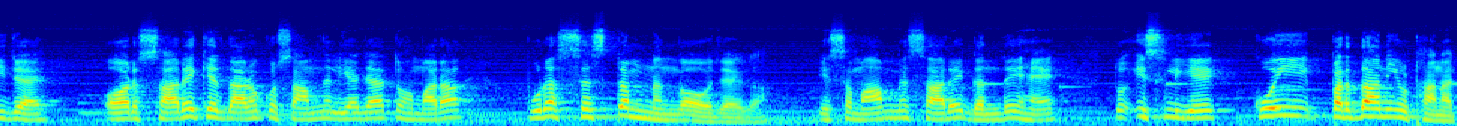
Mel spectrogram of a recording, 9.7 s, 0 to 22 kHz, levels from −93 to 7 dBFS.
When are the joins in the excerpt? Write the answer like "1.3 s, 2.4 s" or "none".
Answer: none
